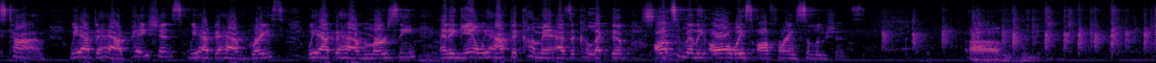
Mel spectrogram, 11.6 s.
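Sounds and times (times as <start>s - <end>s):
speech: 0.0s - 8.6s, 9.7s - 10.4s
audience applause: 8.8s - 11.5s.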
